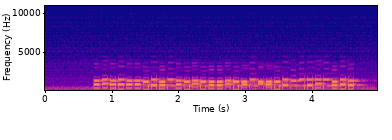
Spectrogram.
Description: DTMF, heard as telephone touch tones, dialled by machine, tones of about 80 ms, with room echo. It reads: 8#898816438101440173*716236#3495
